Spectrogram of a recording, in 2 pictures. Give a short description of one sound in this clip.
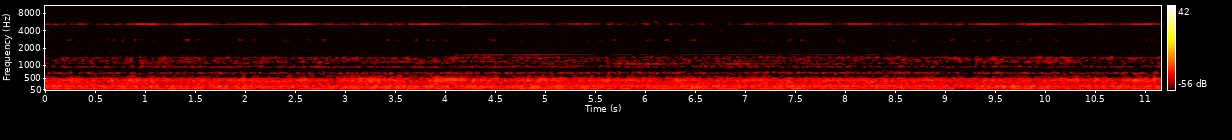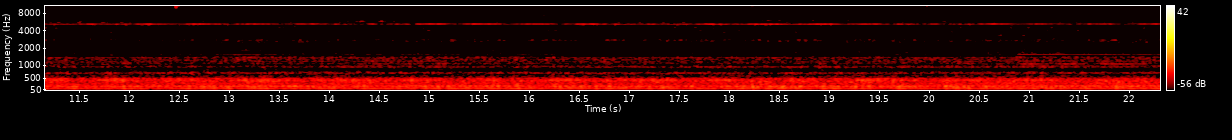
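Jet engines drone steadily in flight.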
